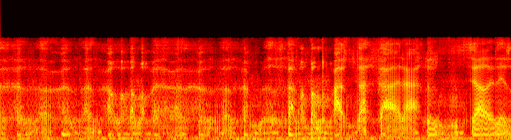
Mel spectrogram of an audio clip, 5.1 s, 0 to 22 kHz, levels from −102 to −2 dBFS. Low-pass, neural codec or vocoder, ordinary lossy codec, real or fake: 7.2 kHz; autoencoder, 22.05 kHz, a latent of 192 numbers a frame, VITS, trained on many speakers; none; fake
